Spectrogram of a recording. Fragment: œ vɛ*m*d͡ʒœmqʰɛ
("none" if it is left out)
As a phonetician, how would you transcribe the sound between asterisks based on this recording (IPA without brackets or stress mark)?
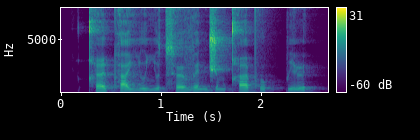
n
